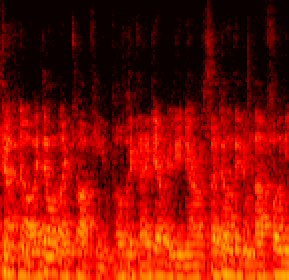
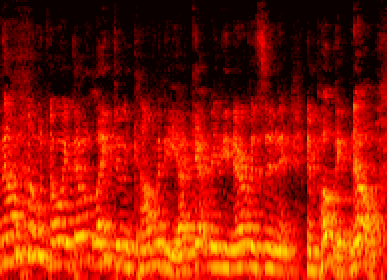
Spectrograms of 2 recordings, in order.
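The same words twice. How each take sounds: First: Lower, softer, quick excuse; reluctant refusal. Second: Higher-pitched mock protest; agitated refusal. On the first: Retold or imitated. Refusing the pushy friend, quietly reluctant. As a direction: back out quietly, imitating a reluctant self. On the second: Refusing the friend's urging once more, agitated. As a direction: protest harder, imitating a flustered self.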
